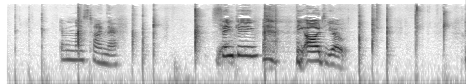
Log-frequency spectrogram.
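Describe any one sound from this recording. A young woman claps her hands rapidly.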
